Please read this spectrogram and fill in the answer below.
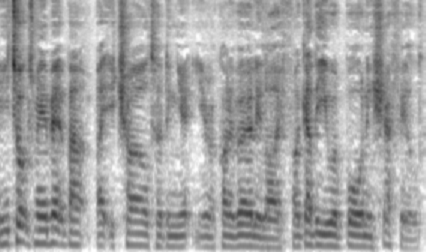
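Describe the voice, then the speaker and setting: A man's medium-pitched voice with an English accent, fairly even intonation and a very fast pace. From England. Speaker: podcast host. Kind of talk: scripted introduction; interview.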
